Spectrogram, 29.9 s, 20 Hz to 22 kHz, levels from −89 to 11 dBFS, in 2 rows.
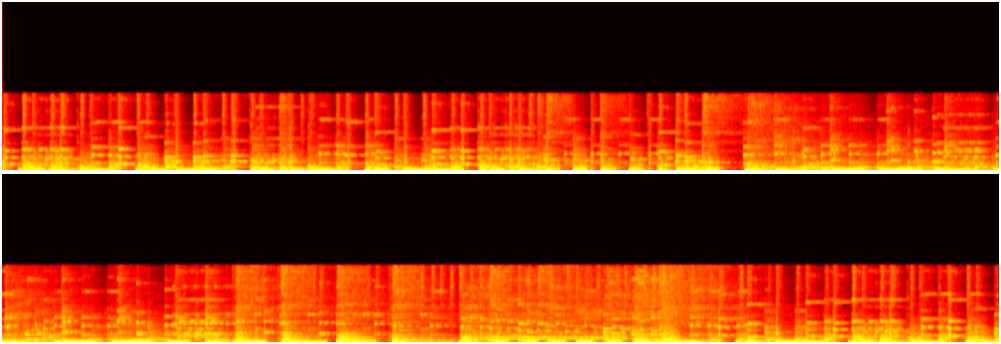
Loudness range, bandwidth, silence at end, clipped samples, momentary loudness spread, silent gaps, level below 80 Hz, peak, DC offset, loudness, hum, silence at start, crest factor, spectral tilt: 4 LU; 10.5 kHz; 0 s; under 0.1%; 6 LU; none; -20 dBFS; 0 dBFS; under 0.1%; -14 LUFS; none; 0 s; 14 dB; -5.5 dB/octave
